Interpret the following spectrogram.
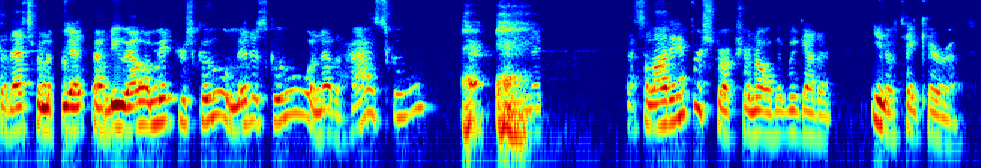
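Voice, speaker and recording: Talking at a very fast pace, a man with a high pitch makes very wide pitch swings and big swings in loudness. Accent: Alabama. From Mobile, Alabama. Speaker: city council candidate. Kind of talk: interview answer.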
